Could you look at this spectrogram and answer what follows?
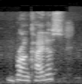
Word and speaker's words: bronchitis: How is it pronounced in English? Bronchitis.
